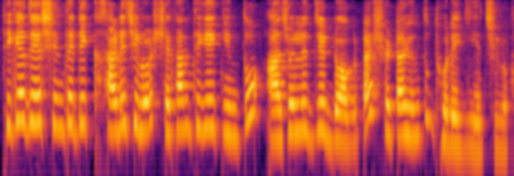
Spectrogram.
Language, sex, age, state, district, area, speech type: Bengali, female, 30-45, West Bengal, North 24 Parganas, rural, spontaneous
